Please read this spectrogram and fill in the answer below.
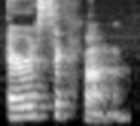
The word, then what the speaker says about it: Aristophon: So the Greek king, how do you say his name? – Aristophon.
